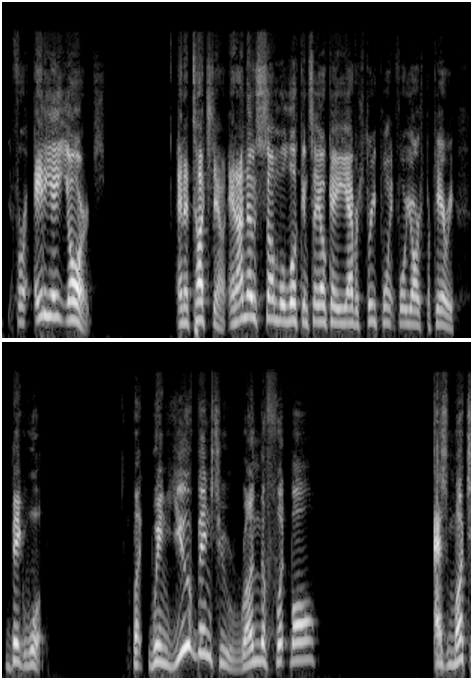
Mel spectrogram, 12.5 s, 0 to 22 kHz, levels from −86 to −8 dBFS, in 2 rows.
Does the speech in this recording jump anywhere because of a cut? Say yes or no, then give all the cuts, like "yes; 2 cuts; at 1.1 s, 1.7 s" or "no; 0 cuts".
yes; 2 cuts; at 8.1 s, 9.0 s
